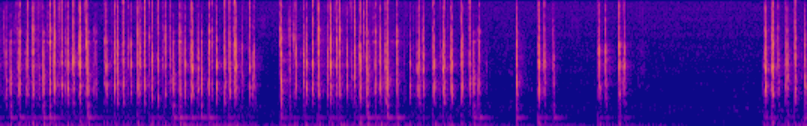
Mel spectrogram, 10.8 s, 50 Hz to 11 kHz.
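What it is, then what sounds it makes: Plastic mechanical keyboard. Both hands type with their fingertips on a white 65% mechanical keyboard with plastic retro Mario keycaps and a hollow plastic case. Quick runs of bright, clacky keystrokes come in two bursts, then thin to a few isolated presses and a brief quiet before the typing picks up again at the end. A faint low hum sits steadily underneath.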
